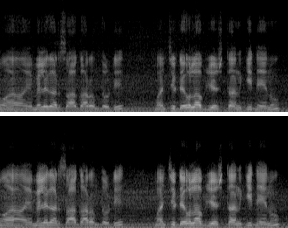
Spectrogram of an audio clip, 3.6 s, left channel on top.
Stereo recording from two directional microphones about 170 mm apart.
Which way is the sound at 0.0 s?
15° left (ahead or behind).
